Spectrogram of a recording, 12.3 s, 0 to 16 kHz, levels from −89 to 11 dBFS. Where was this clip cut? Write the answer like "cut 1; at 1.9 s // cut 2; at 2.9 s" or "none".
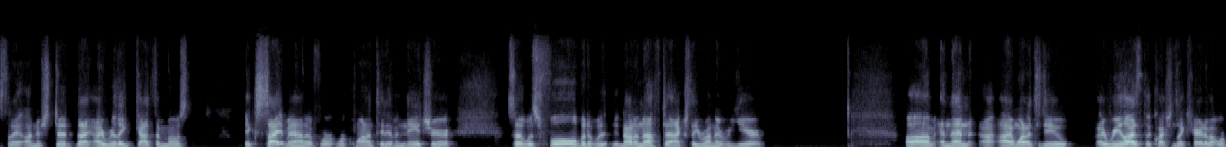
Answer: cut 1; at 4.9 s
